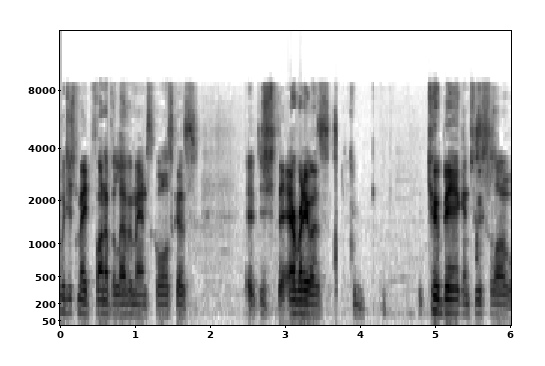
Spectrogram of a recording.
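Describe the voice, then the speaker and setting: A man with a Texan accent speaks at a fairly quick pace in a fairly low, bright, sharp voice, his intonation monotone and flat, his loudness swinging widely, with long, frequent pauses and a dry, close sound with no echo. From Zephyr, Texas. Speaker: business owner. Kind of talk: interview answer.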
